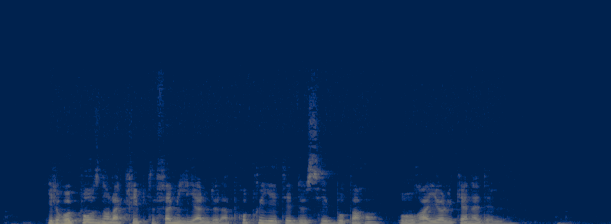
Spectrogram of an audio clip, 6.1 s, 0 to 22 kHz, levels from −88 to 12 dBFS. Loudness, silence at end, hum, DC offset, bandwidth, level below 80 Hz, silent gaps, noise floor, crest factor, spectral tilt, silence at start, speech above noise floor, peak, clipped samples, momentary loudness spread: -37 LUFS; 0.45 s; none; under 0.1%; 14.5 kHz; -62 dBFS; none; -66 dBFS; 18 dB; -8.5 dB/octave; 0.5 s; 30 dB; -18 dBFS; under 0.1%; 9 LU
